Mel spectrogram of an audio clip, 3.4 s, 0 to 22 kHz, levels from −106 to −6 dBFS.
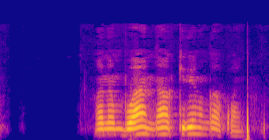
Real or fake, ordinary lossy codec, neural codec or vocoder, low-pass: real; AAC, 32 kbps; none; 10.8 kHz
